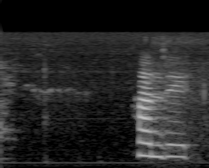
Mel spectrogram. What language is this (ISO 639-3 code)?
pan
